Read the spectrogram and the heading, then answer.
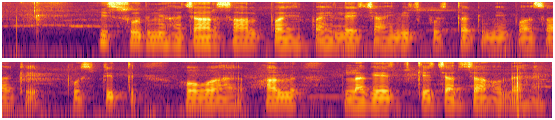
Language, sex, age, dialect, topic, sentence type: Magahi, male, 18-24, Central/Standard, banking, statement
